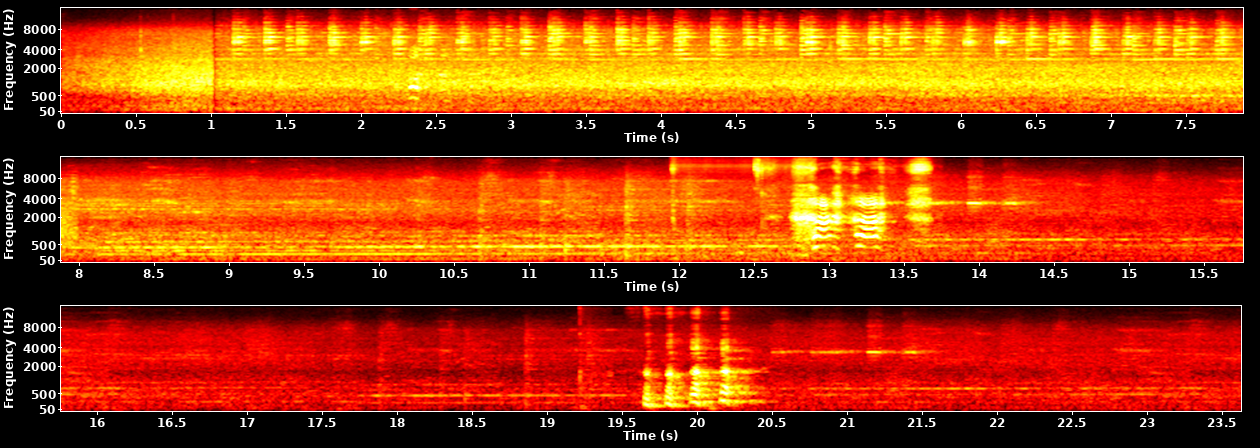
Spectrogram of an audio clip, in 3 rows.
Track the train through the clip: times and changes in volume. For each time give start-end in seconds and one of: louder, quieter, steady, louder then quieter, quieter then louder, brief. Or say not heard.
0.0-23.5 quieter.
